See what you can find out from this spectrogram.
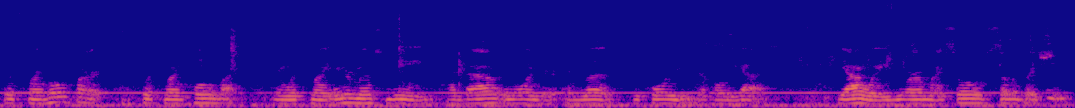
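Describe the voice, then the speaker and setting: A man's voice: mid-range voice, level tone, normal speed. A man reading a psalm aloud as a scripture reader. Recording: roomy, distant mic, clear background noise.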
